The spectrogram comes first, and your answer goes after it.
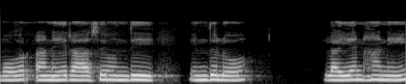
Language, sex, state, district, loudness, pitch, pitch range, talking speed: Telugu, female, Andhra Pradesh, Guntur, -13 LUFS, 205 Hz, 200-210 Hz, 120 wpm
